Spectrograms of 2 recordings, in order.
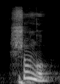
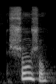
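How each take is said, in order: First: The g is hard, like the g in go. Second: The g is soft, like the s in measure. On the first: The speaker calls it wrong. "Sinon, on a les, les, les sons" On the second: The speaker calls it right. "Attention, c'est un verbe avec je, donc changeons"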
